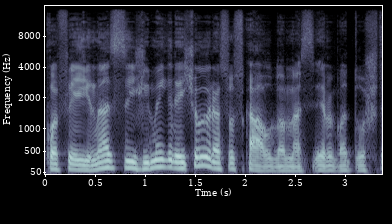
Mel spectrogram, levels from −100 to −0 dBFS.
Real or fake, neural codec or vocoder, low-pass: fake; codec, 32 kHz, 1.9 kbps, SNAC; 14.4 kHz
